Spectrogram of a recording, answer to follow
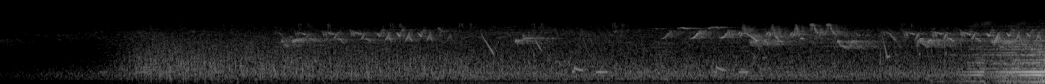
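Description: Basketball arena game sound fading in: a steady crowd hum, broken by many quick high squeaks of sneakers on the hardwood court.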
